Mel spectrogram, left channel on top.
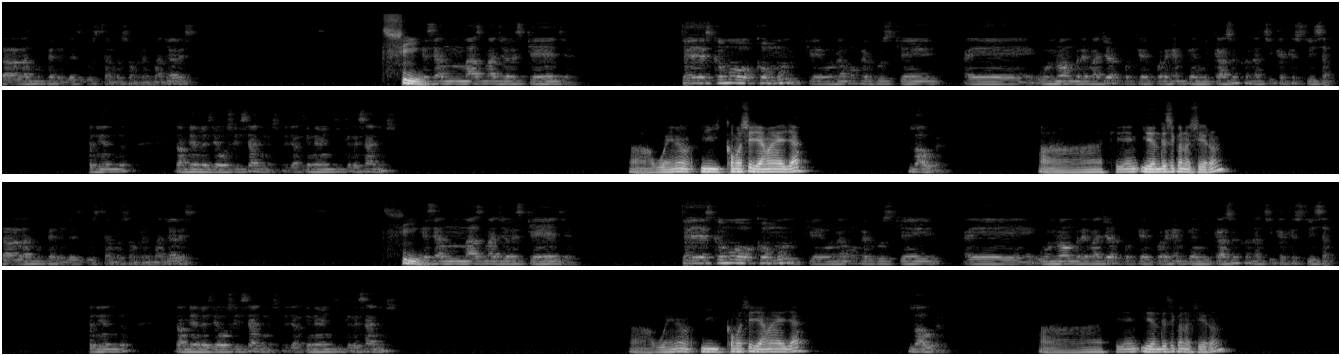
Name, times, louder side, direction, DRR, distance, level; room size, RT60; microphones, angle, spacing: voice 1, 0.0-1.9 4.2-5.7 6.8-9.4 9.6-13.3 14.2-14.6 15.1-17.3 22.4-22.8, equal, 10° left, 2.9 m, -36 dB
voice 2, 3.8-4.2 19.6-21.4 23.7-25.6, left 7 dB, 90° left, 0.3 m, -20 dB
8.0 x 6.8 x 2.2 m
head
